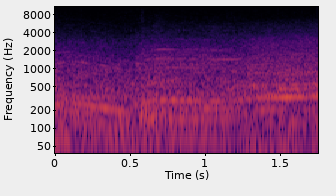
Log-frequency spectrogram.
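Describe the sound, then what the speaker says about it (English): Simulated NASCAR Next Gen race car engine from NASCAR Racing 2003 Season at Road America, rumbling loudly and continuously through three quick downshifts before a right-hand turn, with steady droning pitch shifts and no talking. "3 quick downshifts, and we were able to close in"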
